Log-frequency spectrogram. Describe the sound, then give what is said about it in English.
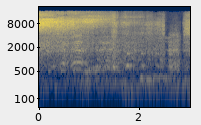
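A voice imitates a lit fuse with a long, steady, high-pitched hiss lasting about three seconds, briefly breaking near the end before hissing again. No words are spoken. “The fuse was lit.”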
